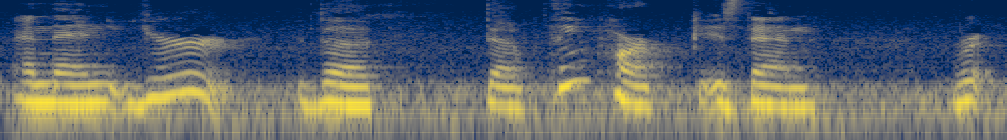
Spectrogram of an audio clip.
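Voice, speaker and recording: A woman co-hosting a podcast who talks in a measured way, raising questions and sharing an article. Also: on the low side, lively intonation, muffled recording, noisy background. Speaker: podcast co-host. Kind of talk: casual discussion, sharing articles.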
